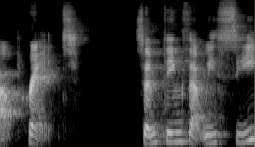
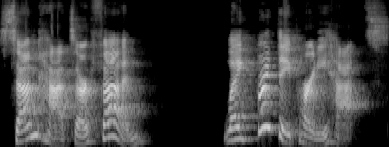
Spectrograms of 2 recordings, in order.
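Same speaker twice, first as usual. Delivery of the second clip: brief pause between fun and like. Reading a sentence aloud to model a comma, short pause after fun. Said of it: "Did you see how I paused between fun and the word like?".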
